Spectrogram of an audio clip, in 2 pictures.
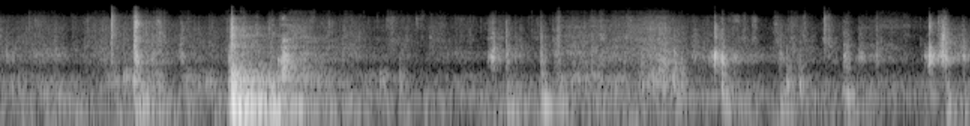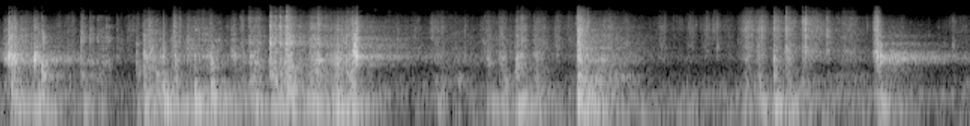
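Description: Hands working on a pickup truck's wiring harness under the chassis: scattered clicks, taps and rustles of wires and connectors being handled, with a sharp knock about two seconds in and another a little past halfway.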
